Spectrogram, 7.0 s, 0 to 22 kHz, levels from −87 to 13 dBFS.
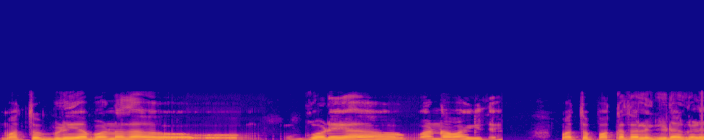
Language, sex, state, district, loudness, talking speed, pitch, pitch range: Kannada, male, Karnataka, Koppal, -15 LUFS, 75 wpm, 130 Hz, 120-140 Hz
